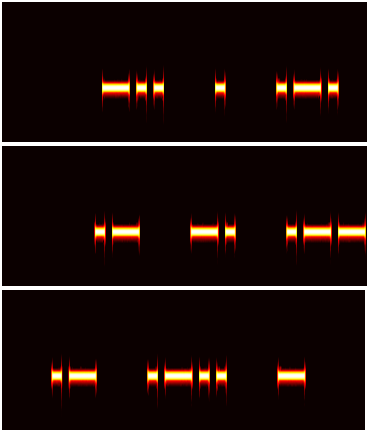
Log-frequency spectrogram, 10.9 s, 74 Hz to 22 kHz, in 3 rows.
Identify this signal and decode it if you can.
Morse code, heard as a keyed tone, about 14 wpm, spaced as for 10 wpm, 680 Hz. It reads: DER ANWALT
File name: Morsekurs / Witze / Witz 17. Mai 2022 50 F70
